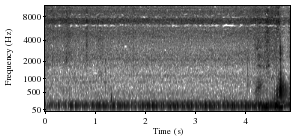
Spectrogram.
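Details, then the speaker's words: Toyota Corolla GLi 4A-FE after full PMS, muffler on original bracket: steady low exhaust drone rising smoothly when revved, no rattles or leaks; noise only at the tailpipe end, exhaust sound. "Okay, dulong-dulo lang yung ingay."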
